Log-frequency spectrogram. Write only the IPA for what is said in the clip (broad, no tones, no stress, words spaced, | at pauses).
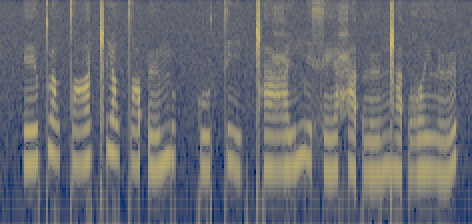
etʷal tˤa ǁiltˤø ʔø mukːutːi | ǁaʕimi seħaʔ løŋ͡ǁaʔ ʁʷi lø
